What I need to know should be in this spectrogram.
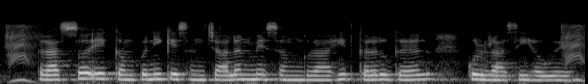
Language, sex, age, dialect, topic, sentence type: Bhojpuri, female, 18-24, Western, banking, statement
